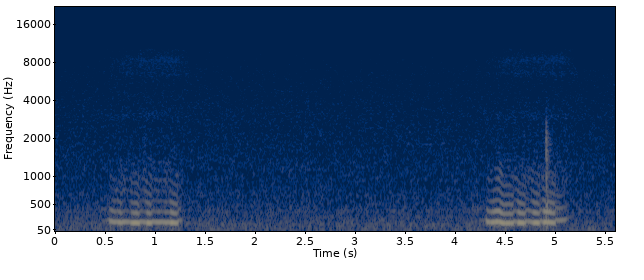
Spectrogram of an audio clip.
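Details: Cat asleep in sunshine, snoring gently: two low, rough, humming breaths, each under a second long, roughly four seconds apart, with quiet background hiss between them.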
